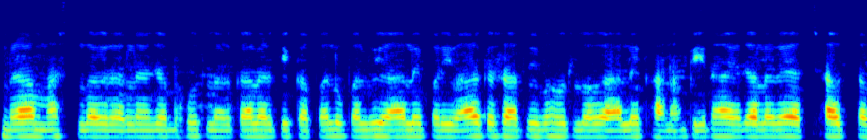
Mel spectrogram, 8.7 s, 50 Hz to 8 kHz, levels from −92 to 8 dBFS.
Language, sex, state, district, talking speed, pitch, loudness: Magahi, male, Bihar, Lakhisarai, 165 wpm, 135 Hz, -27 LUFS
